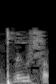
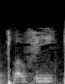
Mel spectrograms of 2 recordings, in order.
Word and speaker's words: Plouffe: I think I'm pronouncing that right. Plouffe or Plouffe? Plouffe? I think it's Plouffe.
